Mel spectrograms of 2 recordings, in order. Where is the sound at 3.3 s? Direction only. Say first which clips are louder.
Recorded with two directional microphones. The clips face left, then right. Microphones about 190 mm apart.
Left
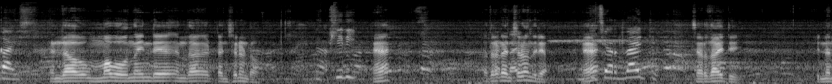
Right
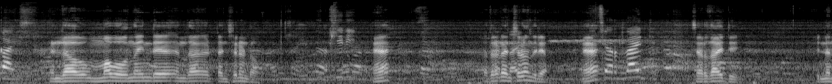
Left 7 dB; 70° left (ahead or behind).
